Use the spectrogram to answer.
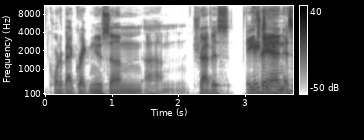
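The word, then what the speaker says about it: Etienne: Devin Lloyd, linebacker, um, quarterback Greg Newsome, um, Travis Adrian is how he wants to is how he says it's pronounced.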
